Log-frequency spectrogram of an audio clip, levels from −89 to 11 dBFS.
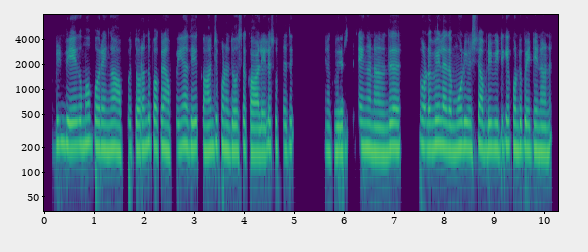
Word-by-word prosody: அப்டின்னு 215 +3 -2
வேகமா 205 +2 +1
போறேங்க. 195 -2 +2 0.2
அப்ப 190 +2 -10
தொறந்து 195 +3 +1
பாக்குறேன். 200 -1 +1
அப்பயும் 195 +4 -3
அதே 200 0 +2 0.2
காஞ்சு 195 +3 +1
போன 190 -2 +2
தோச, 185 -1 0 0.2
காலைல 175 +3 +1
சுட்டது. 195 -1 -5 0.7
எனக்கு 180 -1 -6
வெறுத்துட்டேங்க, 195 +2 -1
நான் 175 -1 +2
வந்து 190 +3 +2 0.5
தொடவே 200 0 +1
இல்ல. 205 -1 +3
அதை 185 - +2
மூடி 200 +1 +3
வச்சிட்டு, 190 +2 0
அப்டியே 195 +1 0
வீட்டுக்கே 205 +2 -1
கொண்டு 195 0 +3
போய்ட்டேன் 185 -1 +1
நானு. 175 +2 0
195 Hz, 155 wpm, -23 LUFS, 185-200 Hz, 0.7 s, இல்ல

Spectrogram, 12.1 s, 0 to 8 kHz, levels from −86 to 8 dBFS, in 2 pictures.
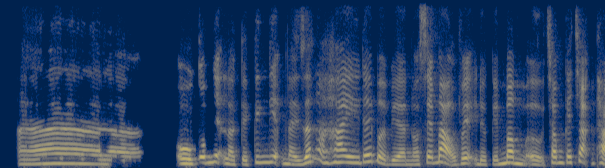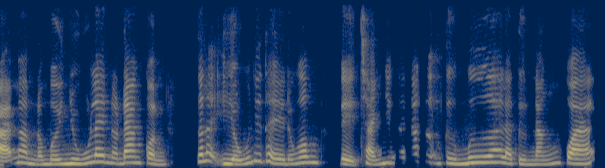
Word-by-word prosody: À, 210 - -6 0.8
là 200 -1 -2 0.5
ồ, 230 -1 +5
công 275 0 +4
nhận 305 -4 -1
là 205 - 0
cái 195 -1 -6
kinh 285 0 -3
nghiệm 285 -5 -2
này 190 -3 -1
rất 275 +8 +4
là - - -3
hay 280 0 +2
đấy, 315 +2 +2
bởi 280 -6 +2
vì 195 0 -4
là 190 - +1
nó 190 +1 -5
sẽ 275 +8 0
bảo 300 +3 +3
vệ 245 -1 0
được 195 -2 -4
cái 195 - -5
mầm 235 -2 +4
ở 190 -3 -2
trong 270 0 -1
cái 280 - +1
trạng - - 0
thái 270 - +4
mà 275 - 0
nó 215 -5 -3
mới 210 0 -1
nhú 230 +1 +2
lên, 310 0 +1
nó 245 - -4
đang 275 +2 +1
còn 220 -7 -3 0.3
rất 330 - +2
là 365 - -1
yếu 220 -8 0
như 315 +9 -3
thế, 245 -11 -1
đúng 215 +2 -6
không? 280 +1 -1 0.2
Để 200 -6 0
tránh 200 - -1
những 260 +1 -5
cái 265 0 -18
tác 345 0 -12
động 305 -5 -11
từ 235 -3 -2
mưa 275 +6 +2
hay 295 -1 0
là 245 - +1
từ 210 - -4
nắng 200 +5 -6
quá. 230 -1 +3
240 Hz, 285 wpm, -22 LUFS, 210-280 Hz, 0.8 s, ồ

